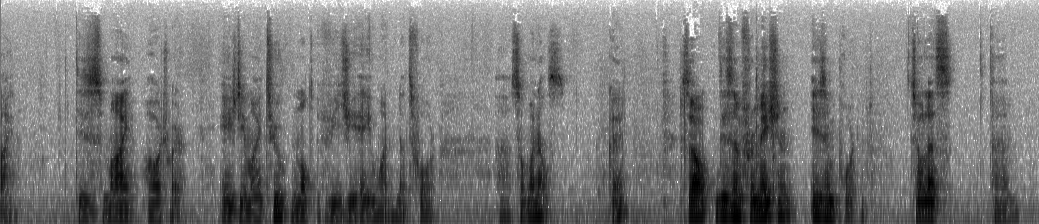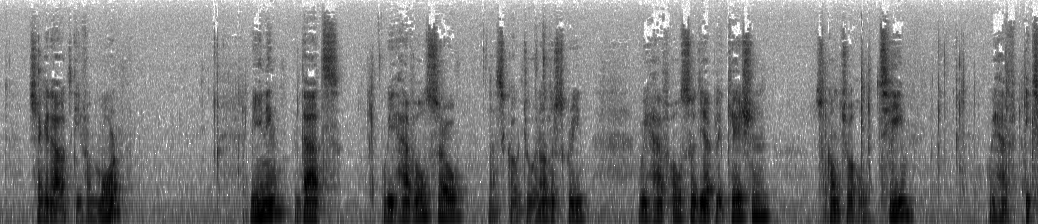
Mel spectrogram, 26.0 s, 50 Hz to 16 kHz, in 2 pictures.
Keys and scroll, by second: 9.4 #, 23.7 ctrl+alt+t, 25.3-25.9 typing.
